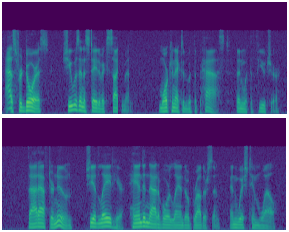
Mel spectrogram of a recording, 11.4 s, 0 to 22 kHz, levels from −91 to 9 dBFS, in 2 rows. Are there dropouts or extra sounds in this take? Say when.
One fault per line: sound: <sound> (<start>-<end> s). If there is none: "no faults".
sound: dropout (2.3-2.4 s)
